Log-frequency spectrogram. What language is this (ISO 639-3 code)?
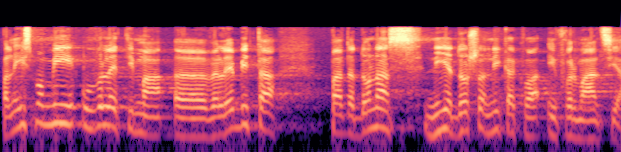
hrv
